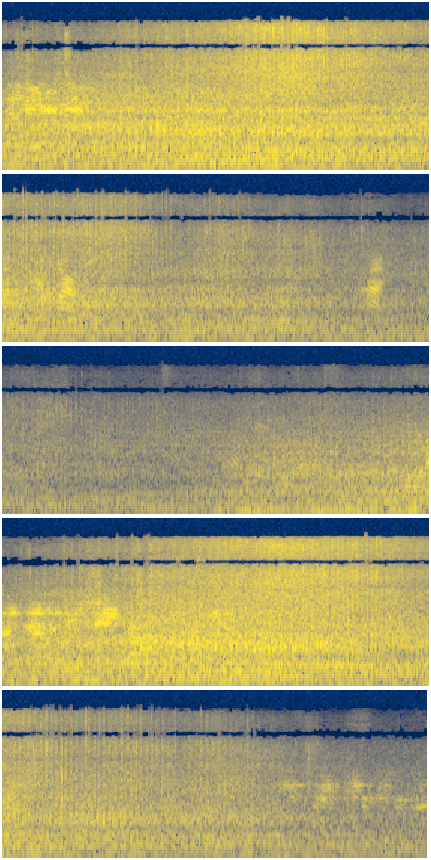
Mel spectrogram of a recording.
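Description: A pack of racing go-karts' small engines running hard together, loud as they pass, fading near the middle, then building again to a second peak as they come round and fading once more.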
